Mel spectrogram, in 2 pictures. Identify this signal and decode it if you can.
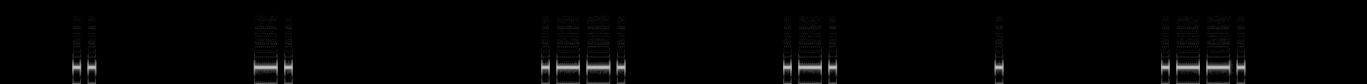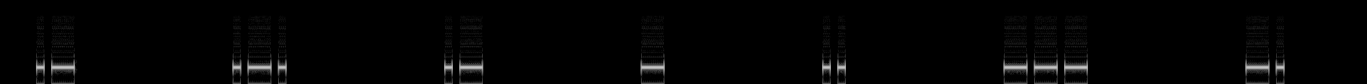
Morse code, heard as a keyed tone, about 16 wpm, spaced as for 5 wpm, 800 Hz. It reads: IN PREPARATION
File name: Quotes / Quotes-mp3s / Persperation @5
